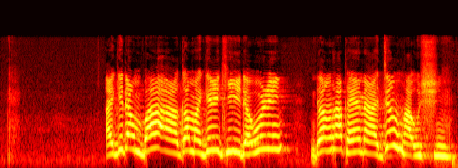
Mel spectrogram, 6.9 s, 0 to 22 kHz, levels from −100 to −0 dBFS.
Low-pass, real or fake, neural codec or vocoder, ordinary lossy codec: 9.9 kHz; fake; vocoder, 22.05 kHz, 80 mel bands, Vocos; none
